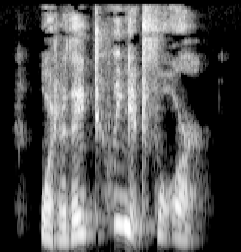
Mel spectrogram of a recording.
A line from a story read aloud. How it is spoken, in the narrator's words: he whispered to Phil, in his consternation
